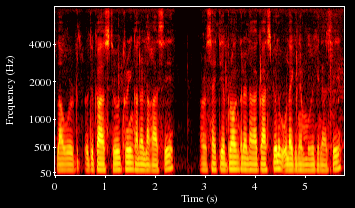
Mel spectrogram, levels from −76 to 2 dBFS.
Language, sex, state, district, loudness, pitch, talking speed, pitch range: Nagamese, male, Nagaland, Dimapur, -20 LUFS, 105 Hz, 195 wpm, 100-110 Hz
